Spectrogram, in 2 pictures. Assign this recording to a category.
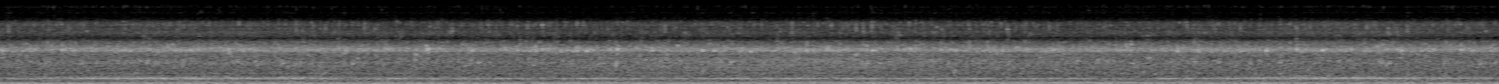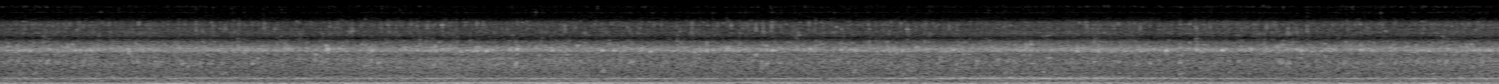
Soundscapes > Nature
